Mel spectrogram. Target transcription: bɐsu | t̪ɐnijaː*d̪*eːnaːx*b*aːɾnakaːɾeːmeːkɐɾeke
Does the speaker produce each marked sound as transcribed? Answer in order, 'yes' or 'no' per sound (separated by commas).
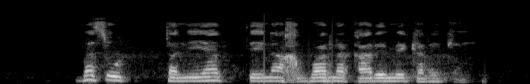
no, yes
